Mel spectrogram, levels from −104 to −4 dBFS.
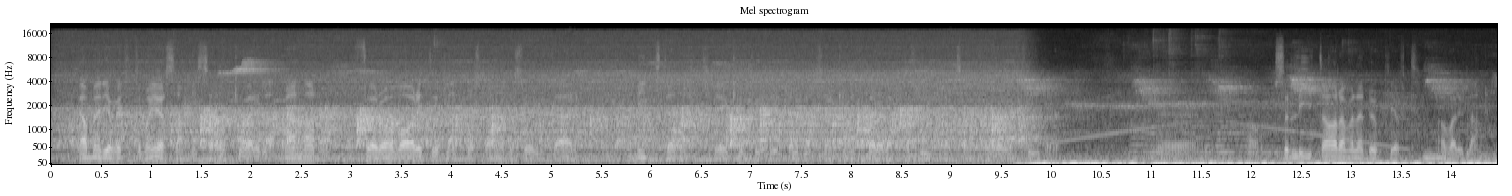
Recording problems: animal sounds; very loud; throughout; 4 dB above the speech
siren; faint; from 9.5 to 14 s; peak 20 dB below the speech

